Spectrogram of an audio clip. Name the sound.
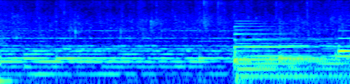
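rain falling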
